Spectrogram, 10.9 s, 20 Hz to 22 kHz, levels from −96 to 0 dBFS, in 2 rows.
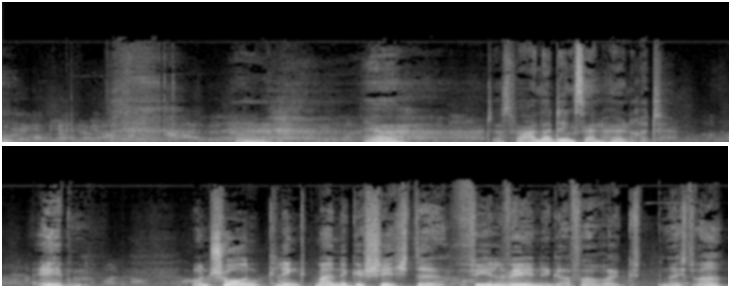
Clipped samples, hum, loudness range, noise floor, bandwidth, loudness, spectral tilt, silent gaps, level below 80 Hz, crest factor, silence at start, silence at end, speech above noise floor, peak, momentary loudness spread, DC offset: under 0.1%; none; 10 LU; -47 dBFS; 16.5 kHz; -23 LUFS; -4.5 dB/octave; none; -62 dBFS; 20 dB; 0 s; 0 s; 24 dB; -4 dBFS; 22 LU; under 0.1%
